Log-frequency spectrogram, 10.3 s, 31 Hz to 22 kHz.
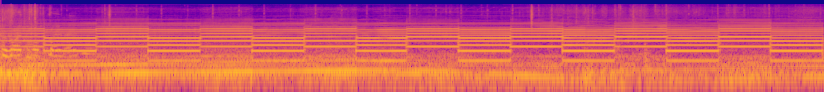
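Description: Two-tone emergency siren of a police car, switching steadily between a higher and a lower note about every 0.6 seconds, over a low vehicle drone.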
